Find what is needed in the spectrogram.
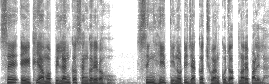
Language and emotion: Odia, neutral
